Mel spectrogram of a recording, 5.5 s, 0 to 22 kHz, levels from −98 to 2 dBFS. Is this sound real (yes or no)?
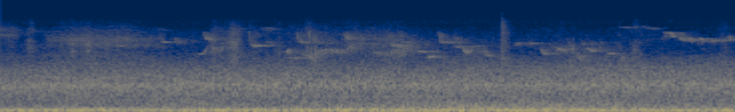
yes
